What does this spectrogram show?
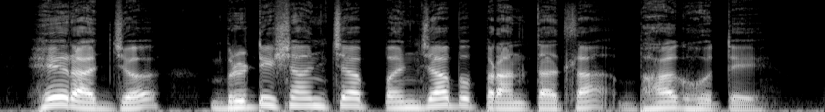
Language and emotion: Marathi, neutral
